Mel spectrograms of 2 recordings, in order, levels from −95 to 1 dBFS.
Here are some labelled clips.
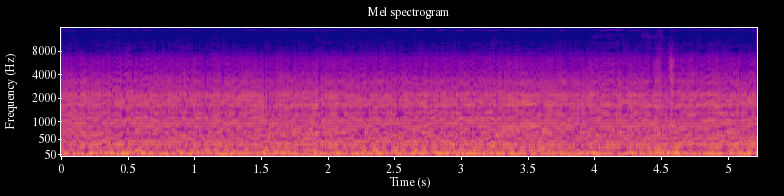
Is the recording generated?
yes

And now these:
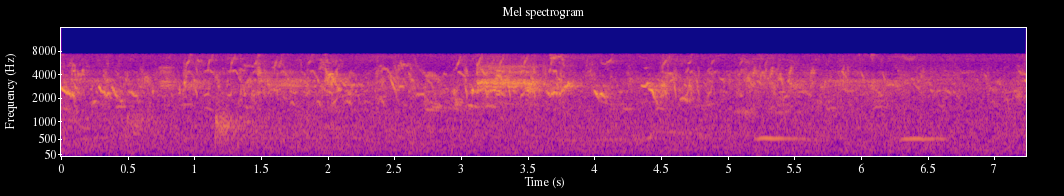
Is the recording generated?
yes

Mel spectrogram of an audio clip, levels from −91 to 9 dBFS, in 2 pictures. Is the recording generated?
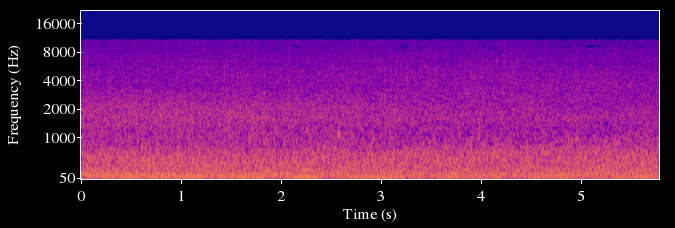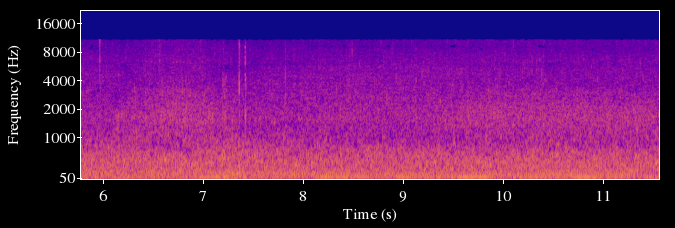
yes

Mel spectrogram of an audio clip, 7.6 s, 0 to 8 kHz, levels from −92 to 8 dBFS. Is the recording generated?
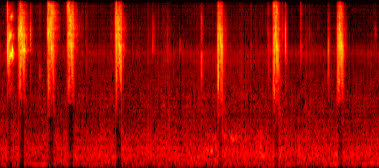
yes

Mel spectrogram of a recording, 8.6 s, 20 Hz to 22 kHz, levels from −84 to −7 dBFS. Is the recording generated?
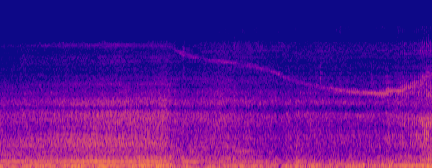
yes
